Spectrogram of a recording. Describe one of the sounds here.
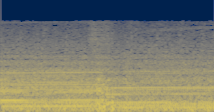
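A car engine's pitch drops suddenly as a gear shifts up.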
